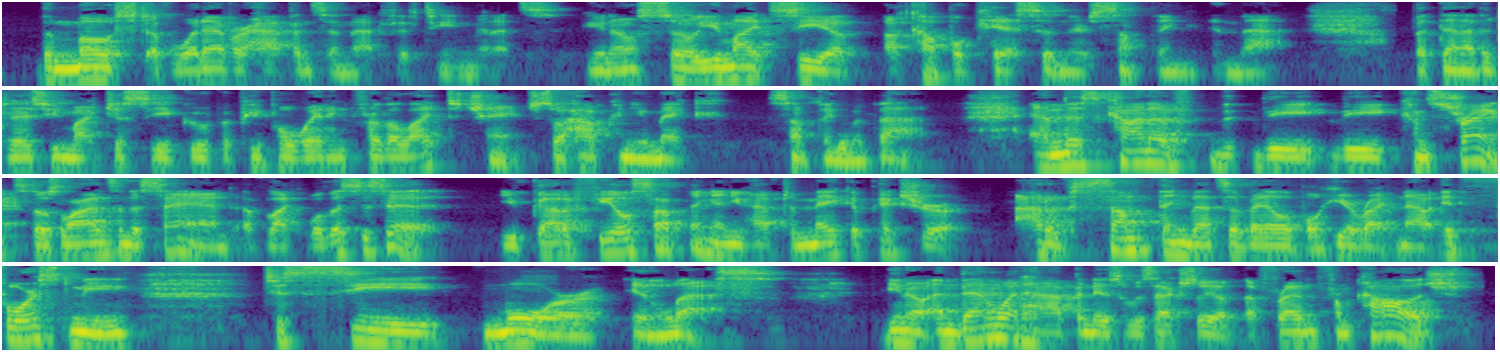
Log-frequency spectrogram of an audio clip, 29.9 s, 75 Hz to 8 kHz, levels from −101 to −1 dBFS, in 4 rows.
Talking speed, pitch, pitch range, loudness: 225 wpm, 100 Hz, 95-110 Hz, -15 LUFS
